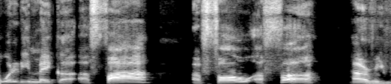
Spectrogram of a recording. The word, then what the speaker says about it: pho: A pho, a pho, however you pronounce that, a ramen.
